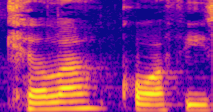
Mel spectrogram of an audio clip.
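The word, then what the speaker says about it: Killah Koffee: It's pronounced Killer Coffee, spelled K-I-L-L-A-H, Killer Coffee, K-O-F-F-E-E.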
